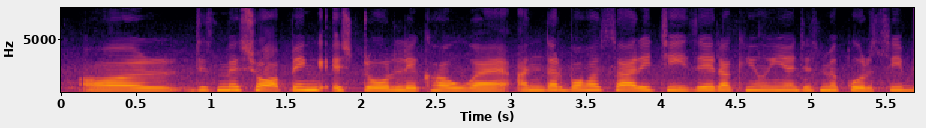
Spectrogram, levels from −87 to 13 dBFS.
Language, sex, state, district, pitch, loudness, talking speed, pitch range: Hindi, female, Bihar, East Champaran, 245 Hz, -15 LUFS, 190 wpm, 230-250 Hz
